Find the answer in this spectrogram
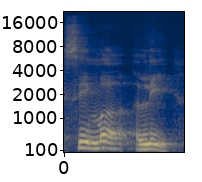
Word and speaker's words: simile: तो दोस्तों, ये है इसकी स्पेलिंग SIMILE, और इसका जो प्रोनाउंसिएशन है वो हमको ज़रूर सीखना चाहिए। वो लिखा है मैंने यहाँ पर, वो है सिमली। म के बाद आधा अ है, यानी म पर थोड़ा सा रुकना है आपको।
